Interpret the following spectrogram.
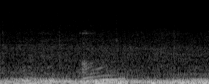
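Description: Steady low rumble of a car's engine and tyres heard from inside the cabin as the car moves slowly.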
